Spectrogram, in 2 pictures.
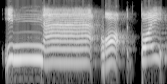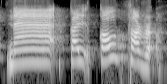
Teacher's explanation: رائے ساکنہ سے پہلے زبر را پر ہوگا، ہم را کو موٹا پڑھیں گے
